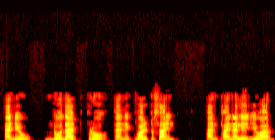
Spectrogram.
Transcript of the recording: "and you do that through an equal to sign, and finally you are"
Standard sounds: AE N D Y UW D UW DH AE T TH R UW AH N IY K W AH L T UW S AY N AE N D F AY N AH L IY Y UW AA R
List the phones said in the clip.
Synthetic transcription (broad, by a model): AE N D Y UW D UW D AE T F R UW AH N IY K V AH L T UW S AY N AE N D F AY N AH L IY Y UW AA R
